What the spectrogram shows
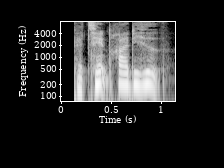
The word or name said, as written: patentrettighed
